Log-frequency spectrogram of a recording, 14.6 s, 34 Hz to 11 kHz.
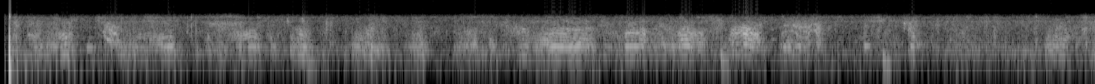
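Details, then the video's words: Nine-day-old Staffordshire bull terrier or bull terrier puppies, a litter making repeated short squeaky whimpers and squeals in bursts, some wavering and nasal, over a low rumbling background with occasional soft handling noises. "9 dagen oud staffordshire bull terrier/bull terrier pups"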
